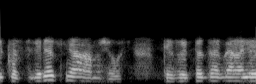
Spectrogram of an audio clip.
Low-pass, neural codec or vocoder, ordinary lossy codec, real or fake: 5.4 kHz; codec, 16 kHz, 2 kbps, FreqCodec, smaller model; Opus, 32 kbps; fake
